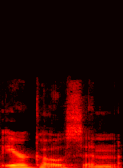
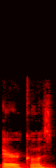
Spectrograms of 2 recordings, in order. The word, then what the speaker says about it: EARCOS: So NISA, and then when I moved to Korea and China, then I suddenly heard a lot of EARCOS or AIRCOS. Sometimes they pronounce it AIRCOS, and I realized this is just NISA but to the east.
